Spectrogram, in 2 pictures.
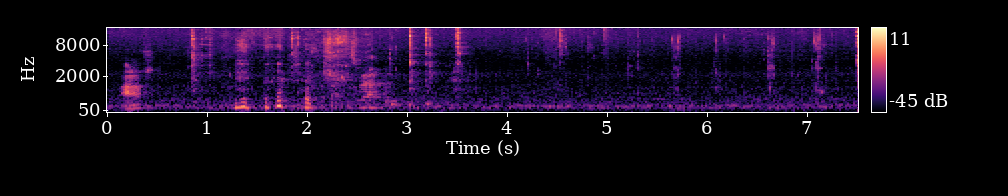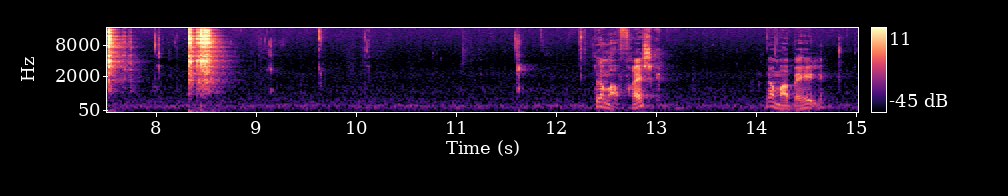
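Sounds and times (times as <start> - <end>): faint steady hum: 0.0 - 15.0
quiet chewing: 1.8 - 8.3, 8.9 - 12.4.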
